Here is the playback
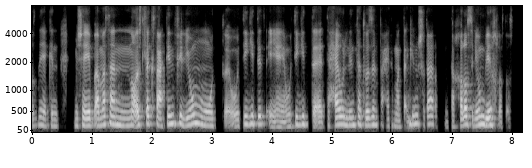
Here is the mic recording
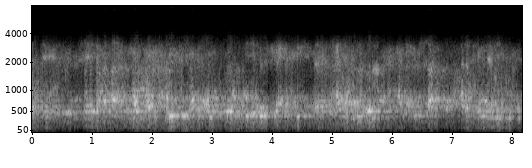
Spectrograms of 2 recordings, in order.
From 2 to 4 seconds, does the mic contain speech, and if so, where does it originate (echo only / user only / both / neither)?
echo only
